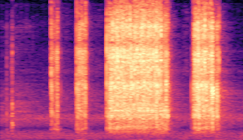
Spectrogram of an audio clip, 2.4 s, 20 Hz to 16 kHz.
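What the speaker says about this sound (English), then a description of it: "I'm going to go get my 8mm and I'm going to run these things in with the wrench" An 8mm ratcheting wrench driving bolts into the stator cover of a Suzuki DRZ400SM engine during a rebuild: three short clicking bursts, then a longer run of close, crisp ratcheting and one more burst.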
